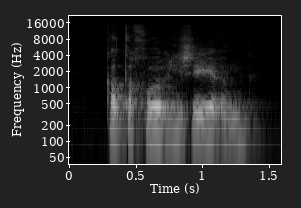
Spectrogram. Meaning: to categorize
- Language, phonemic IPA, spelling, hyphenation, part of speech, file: Dutch, /ˌkɑtəɣoːriˈzeːrə(n)/, categoriseren, ca‧te‧go‧ri‧se‧ren, verb, Nl-categoriseren.ogg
